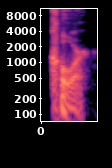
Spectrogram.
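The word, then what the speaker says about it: corps: And uh it's a good way to remember that that word, even though it has a P and an S in it, is pronounced core, right?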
